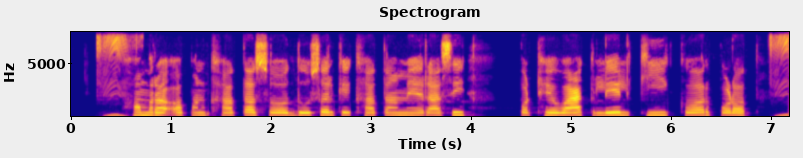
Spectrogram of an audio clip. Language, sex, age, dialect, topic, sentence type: Maithili, female, 18-24, Southern/Standard, banking, question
